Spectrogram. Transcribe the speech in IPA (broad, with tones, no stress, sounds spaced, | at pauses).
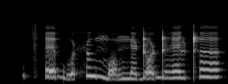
t͡sʼ ɛ̰˦ b ṵ˨ ħ u˦ m ɔ̰˨ ŋ ɛ˨ ɖ ɔ̰˦ ɖʱ ɛ˦ l ʈʰ ɐ˦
